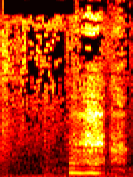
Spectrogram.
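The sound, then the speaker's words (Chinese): A single harsh, raspy crow caw lasting under a second, fairly loud and hoarse, with a faint hiss around it and no talking. “听着乌鸦凄惨的叫声，有些小伙伴忍不住了，纷纷出声想要回家。”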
